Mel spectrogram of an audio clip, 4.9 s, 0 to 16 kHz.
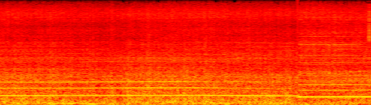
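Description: A 600cc supersport motorcycle rides through traffic with a loud, steady engine drone and strong even harmonics. The pitch drops suddenly near the end, then holds lower.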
